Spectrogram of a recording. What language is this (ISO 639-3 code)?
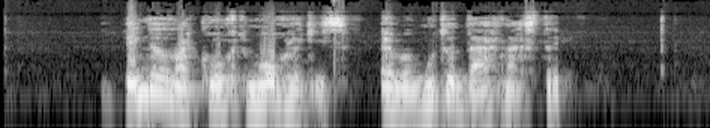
nld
